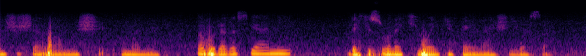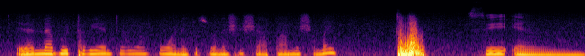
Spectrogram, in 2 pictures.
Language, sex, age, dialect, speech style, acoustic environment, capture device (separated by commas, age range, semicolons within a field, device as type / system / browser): Hausa, female, 35-44, Nigeria - Katsina, happy, silence, mobile / Linux / Chrome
